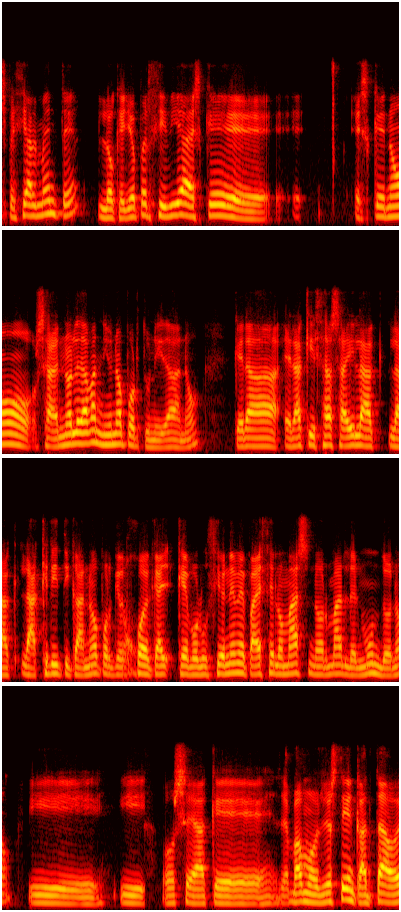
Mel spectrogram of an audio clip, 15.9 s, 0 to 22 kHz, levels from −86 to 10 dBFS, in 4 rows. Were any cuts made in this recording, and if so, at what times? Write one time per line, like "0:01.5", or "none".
0:12.1
0:13.3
